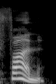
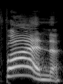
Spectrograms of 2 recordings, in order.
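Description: First: The word is said at normal volume. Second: The word is yelled loudly.

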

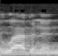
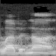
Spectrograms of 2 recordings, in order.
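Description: First: Lebanon is said the local American town way. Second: Lebanon is said the way the country's name is. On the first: The speaker sounds like a local. The speaker calls it right. "they made sure to tell me to say Lebanon" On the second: The speaker sounds like a foreigner. The speaker calls it wrong. "not Lebanon, so that I don't seem like a foreigner"

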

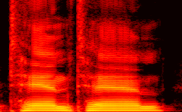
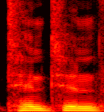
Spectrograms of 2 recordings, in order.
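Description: First: The vowels sound like a nasal 'tan'. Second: The vowels sound like English 'tin'.

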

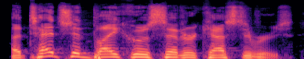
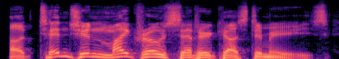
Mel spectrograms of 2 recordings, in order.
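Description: First: It is said in a nerdy voice. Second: It is said in a normal voice.

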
